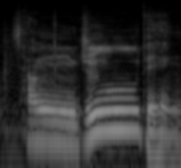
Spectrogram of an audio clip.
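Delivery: very slow, stretched syllables; drawn-out memory drill. Shown as a demonstration. Instructor drilling a mnemonic into exam students, drawn-out. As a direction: stretch the keyword out like a chant.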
